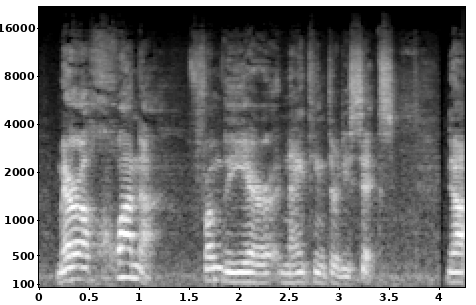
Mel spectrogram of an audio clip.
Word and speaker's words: Marihuana: Now, I'm really enunciating the Juana in the marijuana because this movie was made before the invention of the letter J, I suppose, because it's spelled with an H.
